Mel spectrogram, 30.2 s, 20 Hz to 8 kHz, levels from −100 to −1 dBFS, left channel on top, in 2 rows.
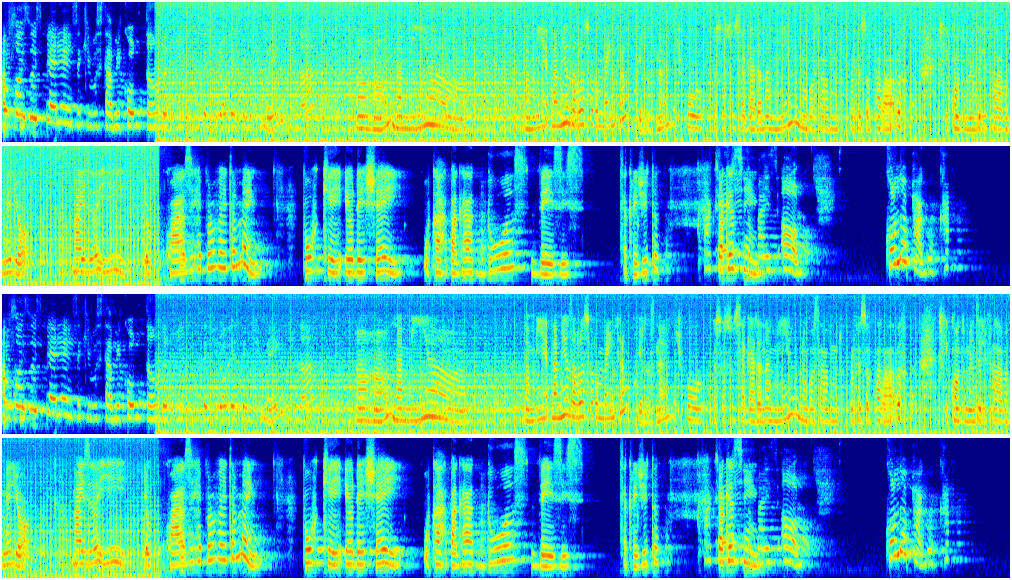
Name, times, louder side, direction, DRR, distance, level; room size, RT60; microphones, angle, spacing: voice 1, 0.0-4.7 25.6-27.6 28.4-29.3, left 1 dB, 25° left, 6 dB, 1.5 m, -32 dB
sound 1, 2.3-17.5, left 6 dB, 50° left, 1.4 m, -32 dB
voice 2, 5.3-7.0 7.8-15.5 16.2-19.0 19.6-21.1 21.5-23.8 24.4-25.0 25.5-26.5, equal, 5° right, 11 dB, 1.0 m, -29 dB
29.5 x 17.0 x 9.5 m, 0.75 s
head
